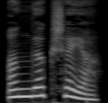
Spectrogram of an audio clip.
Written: ಅಂಗಕ್ಷಯ

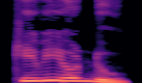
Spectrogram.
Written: ಕಿವಿಯೊಡ್ಡು

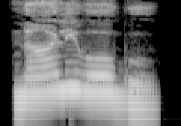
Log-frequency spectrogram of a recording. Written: ನಾಳಿವೋಗು

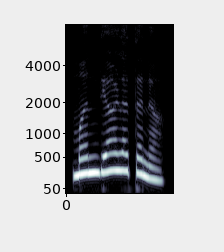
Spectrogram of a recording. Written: ಮಂದ್ಯಾಳತನ

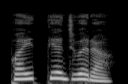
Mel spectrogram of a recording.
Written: ಪೈತ್ಯಜ್ವರ

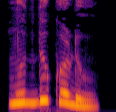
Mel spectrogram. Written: ಮುದ್ದುಕೊಡು

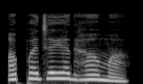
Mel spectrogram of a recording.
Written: ಅಪಜಯಧಾಮ

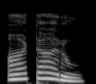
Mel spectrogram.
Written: ಆಟಾರು

